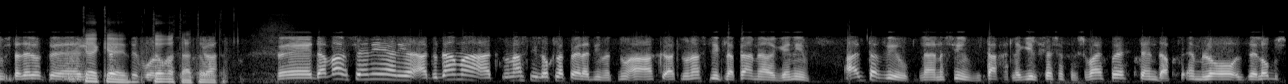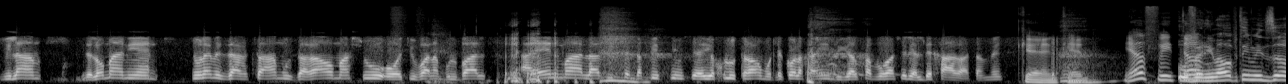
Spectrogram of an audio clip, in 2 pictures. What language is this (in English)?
Hebrew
